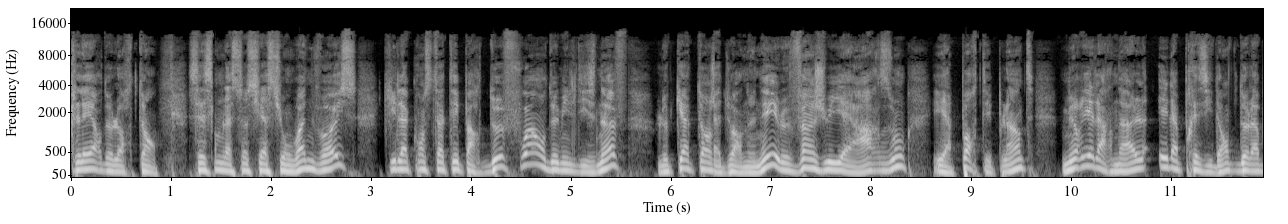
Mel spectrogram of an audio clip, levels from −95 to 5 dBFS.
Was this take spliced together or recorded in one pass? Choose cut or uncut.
cut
